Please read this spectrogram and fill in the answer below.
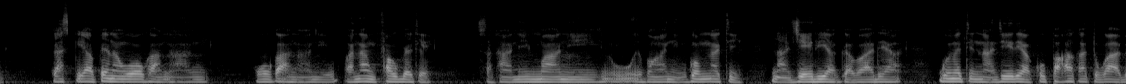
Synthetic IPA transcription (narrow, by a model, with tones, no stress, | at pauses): ɡa˨ski˦ja˦pe˦na˨wo˦ka˦˨na˨ni˦ | wo˦ka˦˨na˨ni˨ba˨na˦˨m˨fa˦kbe˨te˨ | sa˨ka˨ni˦ma˦ni˨˦ḭ˨ba˨˦ŋa˦ni˨ɡo˦mna˦ti˨ | na˨d͡ʒe˦ɾi˦ja˨ɡa˨ba˦de˦ja˦ɡo˦mna˦ti˨na˨d͡ʒe˦ɾi˦ja˨ko˦pa˨ka˦ka˦tu˨ɡa˦˨b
